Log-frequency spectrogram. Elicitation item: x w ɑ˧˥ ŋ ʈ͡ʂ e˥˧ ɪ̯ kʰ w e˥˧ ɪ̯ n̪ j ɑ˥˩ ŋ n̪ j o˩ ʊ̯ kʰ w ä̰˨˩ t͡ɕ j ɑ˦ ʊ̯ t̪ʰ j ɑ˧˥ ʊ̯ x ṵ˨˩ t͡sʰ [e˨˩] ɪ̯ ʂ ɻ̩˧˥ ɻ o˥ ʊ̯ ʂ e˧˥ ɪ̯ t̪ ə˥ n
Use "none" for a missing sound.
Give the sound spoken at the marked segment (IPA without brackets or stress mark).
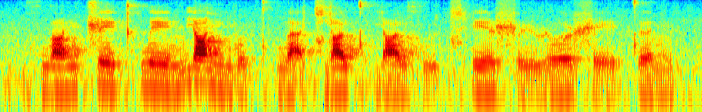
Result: e˥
